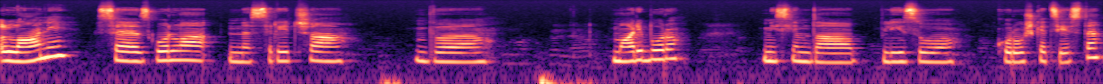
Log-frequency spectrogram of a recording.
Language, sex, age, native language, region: Slovenian, female, 12-17, Slovenian, Drava region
